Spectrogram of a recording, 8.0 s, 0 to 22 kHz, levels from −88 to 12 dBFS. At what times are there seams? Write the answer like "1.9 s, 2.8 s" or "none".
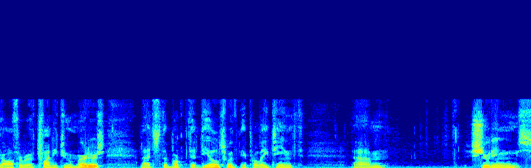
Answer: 3.6 s

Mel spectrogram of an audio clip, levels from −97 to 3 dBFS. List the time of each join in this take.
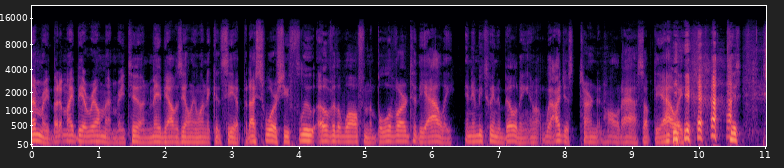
none

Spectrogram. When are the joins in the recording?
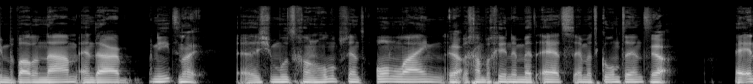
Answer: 1.5 s

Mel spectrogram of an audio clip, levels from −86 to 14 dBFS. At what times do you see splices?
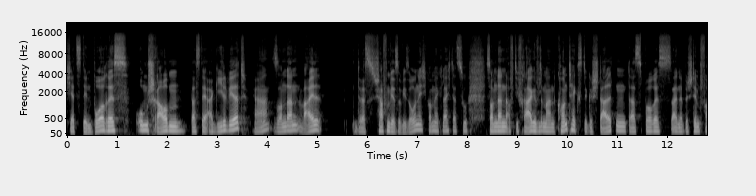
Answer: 1.4 s, 3.7 s, 9.5 s

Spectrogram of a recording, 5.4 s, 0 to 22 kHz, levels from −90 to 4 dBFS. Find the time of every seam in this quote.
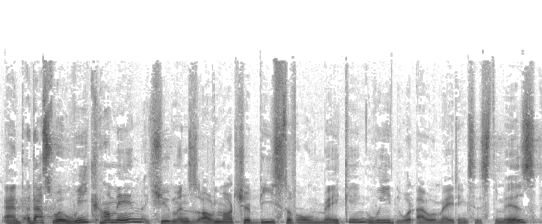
2.1 s, 3.0 s, 3.9 s

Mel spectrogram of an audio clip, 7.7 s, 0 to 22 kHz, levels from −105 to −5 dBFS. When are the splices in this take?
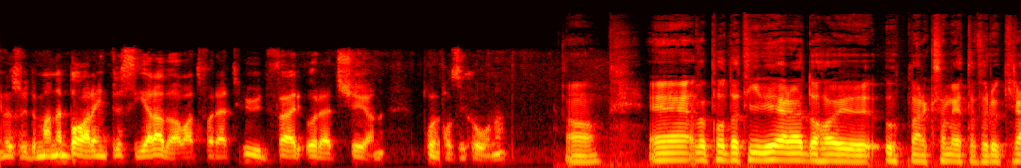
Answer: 1.8 s, 3.3 s, 5.2 s

